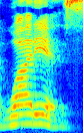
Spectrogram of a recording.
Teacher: E o T foi ligado com rarara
